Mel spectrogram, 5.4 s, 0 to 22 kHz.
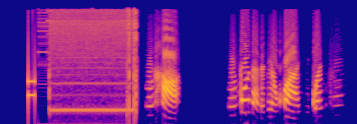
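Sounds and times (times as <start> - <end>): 
steady held phone tone: 0.6 - 1.9
people speaking: 3.5 - 5.2.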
